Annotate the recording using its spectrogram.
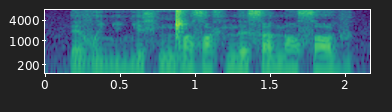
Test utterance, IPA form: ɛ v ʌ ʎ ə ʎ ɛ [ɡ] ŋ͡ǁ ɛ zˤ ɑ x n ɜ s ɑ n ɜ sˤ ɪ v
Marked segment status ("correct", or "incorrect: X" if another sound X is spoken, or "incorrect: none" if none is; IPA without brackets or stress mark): incorrect: x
